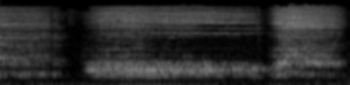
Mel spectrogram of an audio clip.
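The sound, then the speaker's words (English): Deliberate Lamaze-style calming breathing in a steady pattern: a short breath, a long drawn-out exhale, then another quick breath. It's airy and fairly loud, with no talking. “Lama's breathing.”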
